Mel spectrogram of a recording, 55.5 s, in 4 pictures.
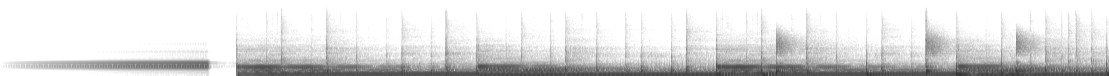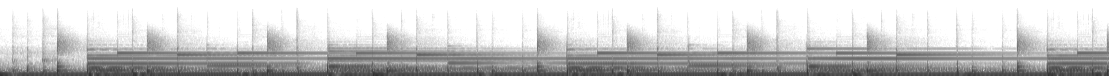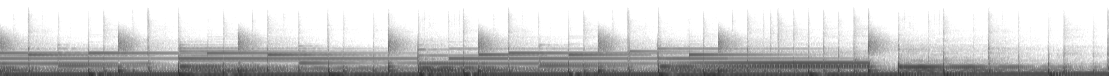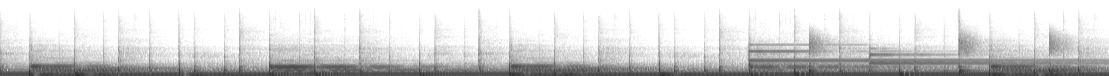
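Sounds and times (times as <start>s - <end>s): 
music mix: 3.0s - 55.4s.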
